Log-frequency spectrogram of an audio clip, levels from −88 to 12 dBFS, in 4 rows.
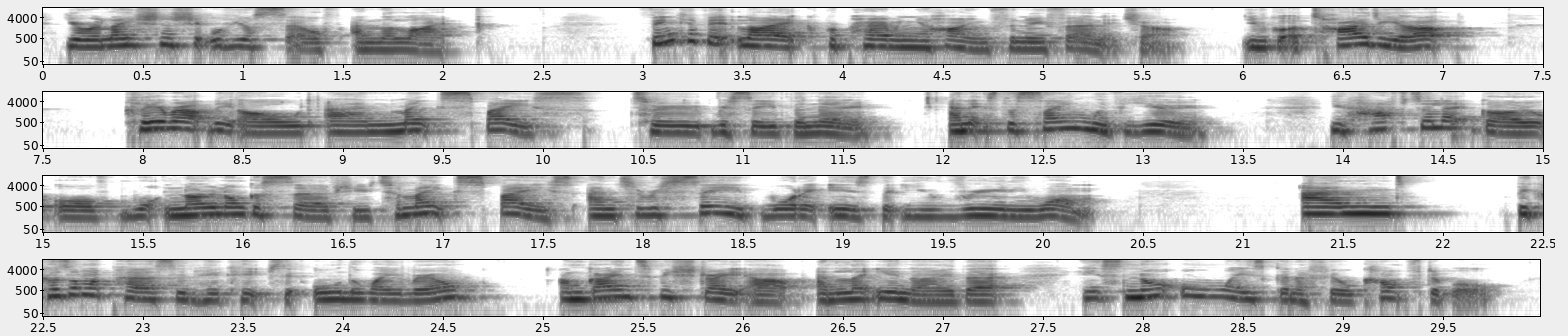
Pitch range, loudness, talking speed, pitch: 175-235 Hz, -16 LUFS, 185 wpm, 205 Hz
